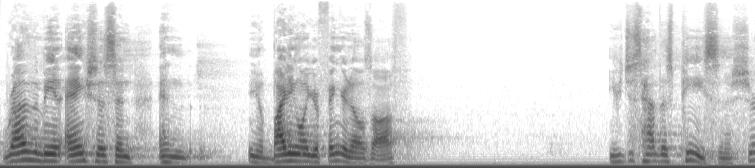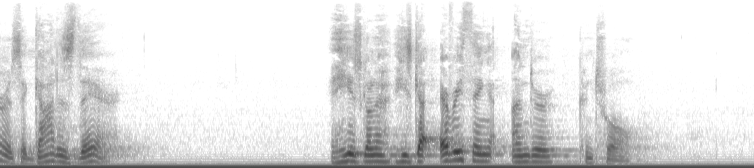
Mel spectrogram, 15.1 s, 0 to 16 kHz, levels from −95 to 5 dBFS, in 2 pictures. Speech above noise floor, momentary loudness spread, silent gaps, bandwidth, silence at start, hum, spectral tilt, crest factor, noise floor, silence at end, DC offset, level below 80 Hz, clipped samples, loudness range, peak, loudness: 32 dB; 17 LU; none; 14.5 kHz; 0.05 s; none; -6 dB/octave; 22 dB; -60 dBFS; 1.25 s; 5%; -60 dBFS; under 0.1%; 10 LU; -6 dBFS; -28 LUFS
